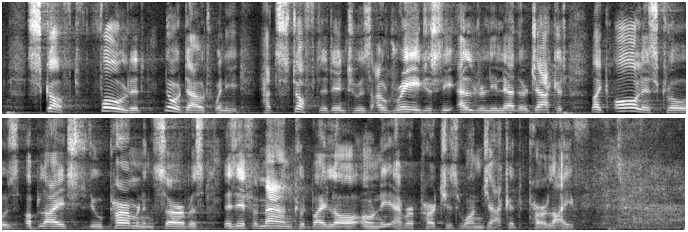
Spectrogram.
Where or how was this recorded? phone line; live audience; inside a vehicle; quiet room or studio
live audience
